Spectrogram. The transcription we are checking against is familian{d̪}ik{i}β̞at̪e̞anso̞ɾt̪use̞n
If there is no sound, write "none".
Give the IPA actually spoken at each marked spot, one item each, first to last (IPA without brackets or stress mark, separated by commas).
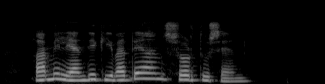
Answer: d̪, i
